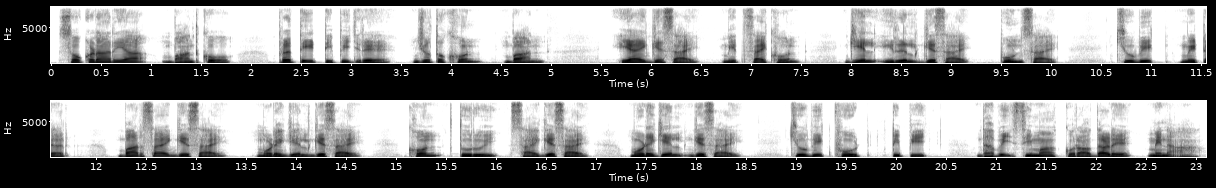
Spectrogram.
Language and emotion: Santali, neutral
